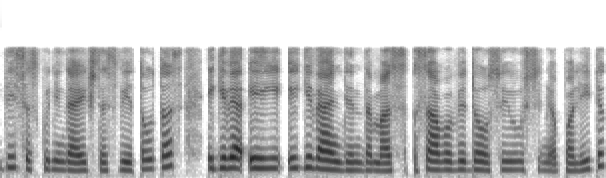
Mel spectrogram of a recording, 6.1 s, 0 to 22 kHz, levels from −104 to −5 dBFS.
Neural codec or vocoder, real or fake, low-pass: codec, 16 kHz, 2 kbps, FunCodec, trained on Chinese and English, 25 frames a second; fake; 7.2 kHz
